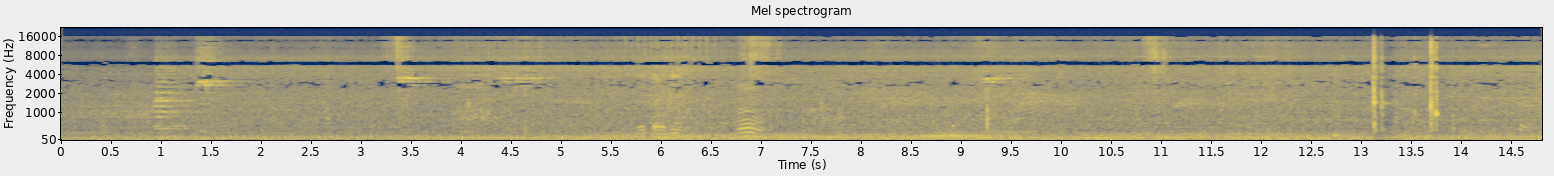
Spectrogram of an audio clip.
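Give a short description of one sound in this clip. A metal ladle clinks against a steel pot.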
